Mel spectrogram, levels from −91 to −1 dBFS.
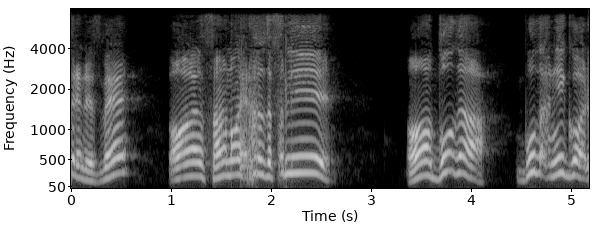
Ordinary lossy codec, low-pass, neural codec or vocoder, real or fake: none; 7.2 kHz; codec, 24 kHz, 0.9 kbps, WavTokenizer, medium speech release version 1; fake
